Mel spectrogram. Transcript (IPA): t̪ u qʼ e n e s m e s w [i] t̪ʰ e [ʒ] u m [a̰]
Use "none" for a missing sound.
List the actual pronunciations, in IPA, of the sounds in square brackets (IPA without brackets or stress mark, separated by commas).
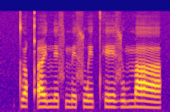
e, z, a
